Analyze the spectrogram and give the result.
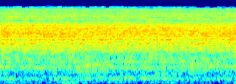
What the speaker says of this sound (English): Splashing my face with freezing cold water, and even the tap is hot.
